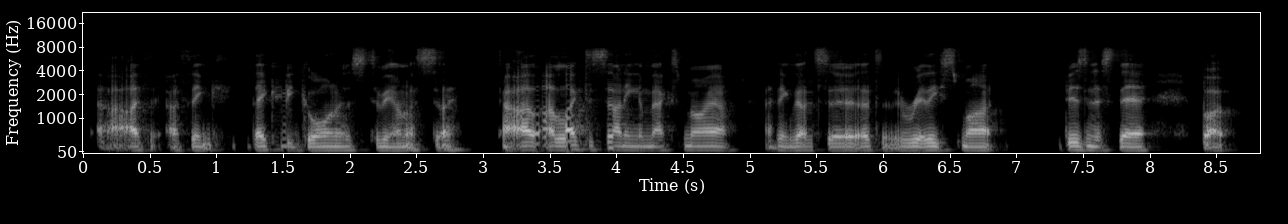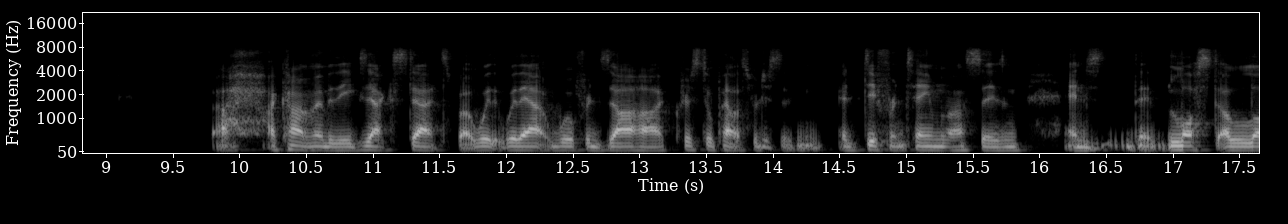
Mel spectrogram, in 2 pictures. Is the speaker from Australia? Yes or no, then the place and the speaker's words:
yes; Australia; an Australian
